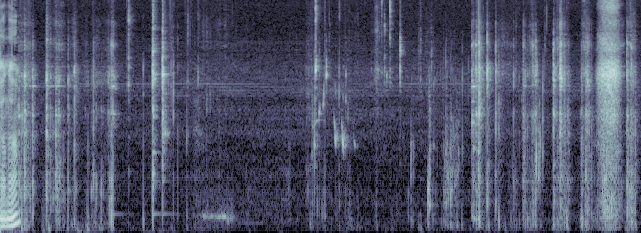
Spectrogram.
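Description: Someone takes a drink of water: soft mouth clicks, a faint gulp and swallowing sounds, a brief clink, then wet smacking and breathy noises, all fairly quiet with no speech.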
